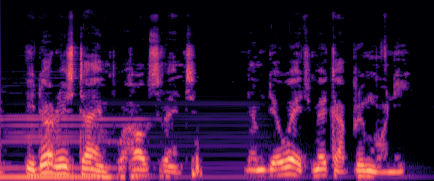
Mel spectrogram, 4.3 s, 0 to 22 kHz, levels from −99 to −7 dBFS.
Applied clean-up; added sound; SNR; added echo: classical method spectral subtraction.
